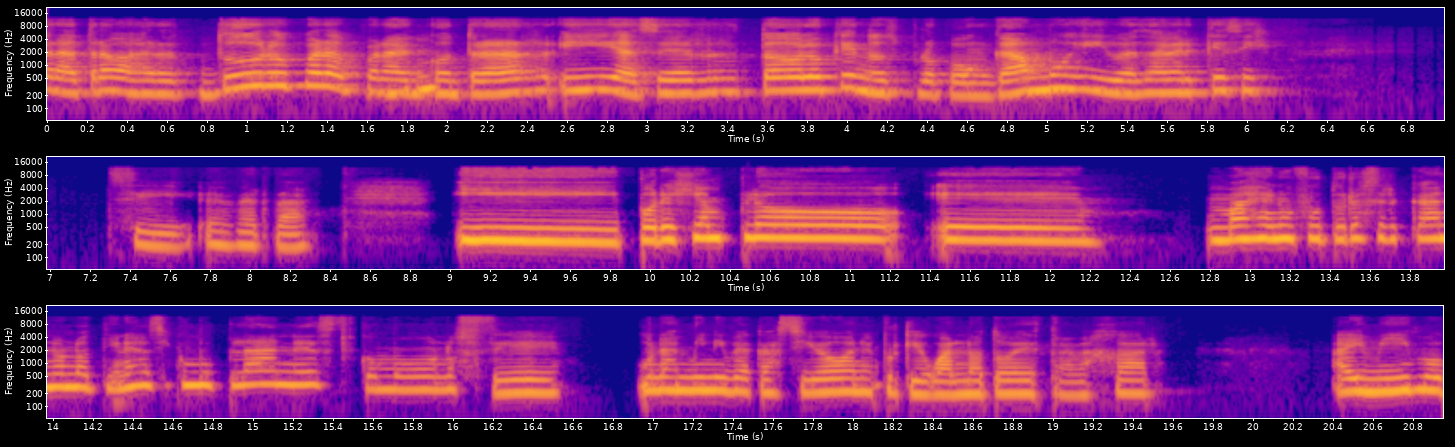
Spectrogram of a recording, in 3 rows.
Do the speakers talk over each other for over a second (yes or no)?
no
